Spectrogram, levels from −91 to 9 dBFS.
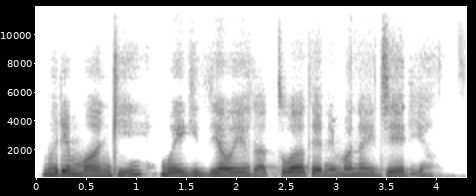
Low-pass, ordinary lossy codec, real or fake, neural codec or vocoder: none; none; fake; codec, 24 kHz, 0.9 kbps, DualCodec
